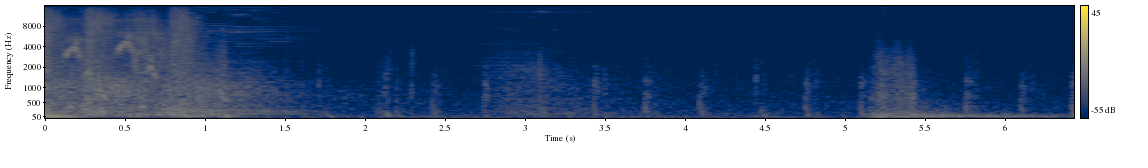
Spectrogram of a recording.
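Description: Footsteps patter on grass and dirt.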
